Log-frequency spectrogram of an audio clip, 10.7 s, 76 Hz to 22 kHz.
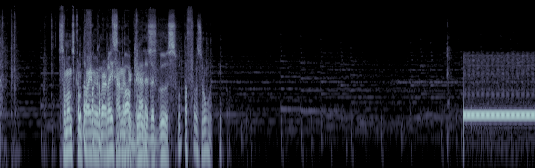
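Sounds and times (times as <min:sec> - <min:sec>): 
speech: 0:01.2 - 0:04.6
telephone ringing with a steady electronic tone: 0:09.2 - 0:10.6.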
